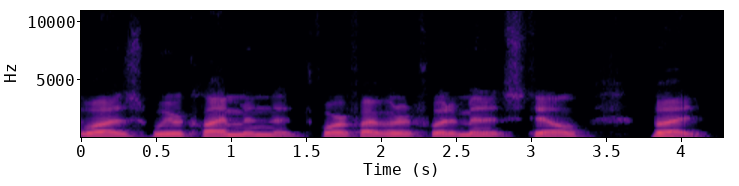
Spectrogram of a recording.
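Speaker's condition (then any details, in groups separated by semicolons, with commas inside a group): Parkinson's disease; bowling as activities to help with Parkinson's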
